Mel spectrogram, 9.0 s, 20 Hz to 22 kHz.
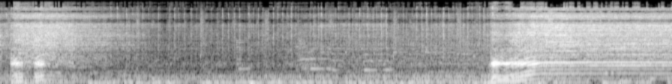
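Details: Polen Wild Thing 2375 chainsaw, a small two-stroke, after new fuel lines, primer bulb and cleaning: it revs, settles to a steady buzzing idle and revs cleanly again, running hot with the throttle raised; any bogging means it still needs adjustment.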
